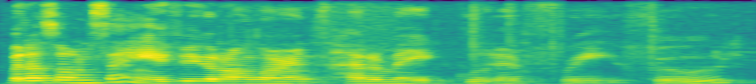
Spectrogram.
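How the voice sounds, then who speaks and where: A young woman whose first language is French, a podcast guest chatting casually and thinking aloud with pauses. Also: lowish voice, dark tone, slight background noise. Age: young adult. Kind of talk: casual chat.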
